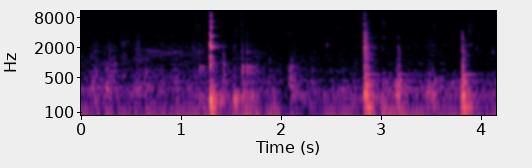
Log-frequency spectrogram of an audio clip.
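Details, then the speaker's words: Bosch Serie 6 washer-dryer on spin and drain after a drain-hose blockage of fluff and hay was cleared: irregular splashing, trickling and gurgling as water runs freely through the pump into the sink trap; draining now, though the pump is a bit tired. "You hear the pipe gurgling as it fills up with water. And what you'll see, the pump is a bit tired, but the water has dropped substantially."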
